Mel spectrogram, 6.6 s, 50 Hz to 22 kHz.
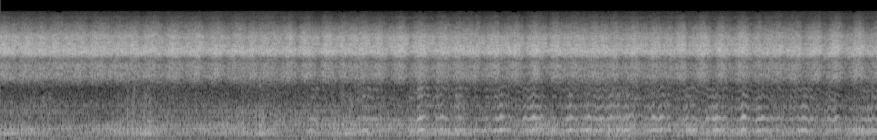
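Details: Summer cicada chorus on the Croatian coast in 2020: a loud continuous high rasp with a fine rapid pulsing texture, and soft distant voices at a low level underneath.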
